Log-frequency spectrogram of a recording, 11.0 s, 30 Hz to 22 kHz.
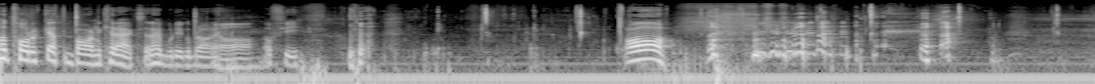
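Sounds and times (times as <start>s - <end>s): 
speech: 0.0s - 4.0s, 6.2s - 9.6s
person chewing an orange speckled vomit-flavoured jelly bean: 4.0s - 6.2s, 8.6s - 8.9s, 10.4s - 10.9s
laughter: 7.0s - 9.7s.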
